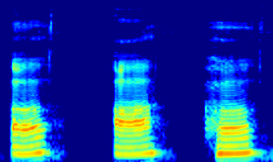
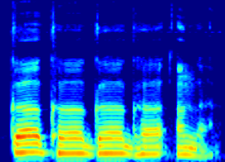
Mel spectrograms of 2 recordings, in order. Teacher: कंठ से उच्चारण होता है अ आ ह और विसर्ग और कवर्ग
